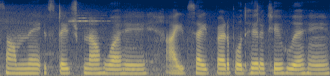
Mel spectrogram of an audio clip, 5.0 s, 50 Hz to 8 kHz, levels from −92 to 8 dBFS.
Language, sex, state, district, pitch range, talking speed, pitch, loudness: Hindi, female, Madhya Pradesh, Bhopal, 165-175 Hz, 145 wpm, 170 Hz, -16 LUFS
